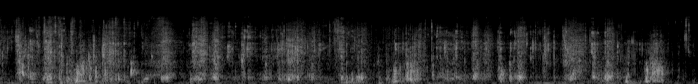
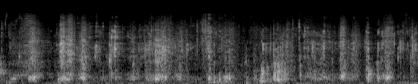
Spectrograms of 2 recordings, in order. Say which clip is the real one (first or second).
first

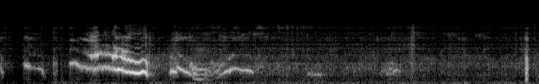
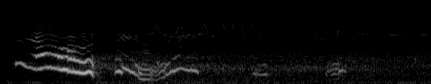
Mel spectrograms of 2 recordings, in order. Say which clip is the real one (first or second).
second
